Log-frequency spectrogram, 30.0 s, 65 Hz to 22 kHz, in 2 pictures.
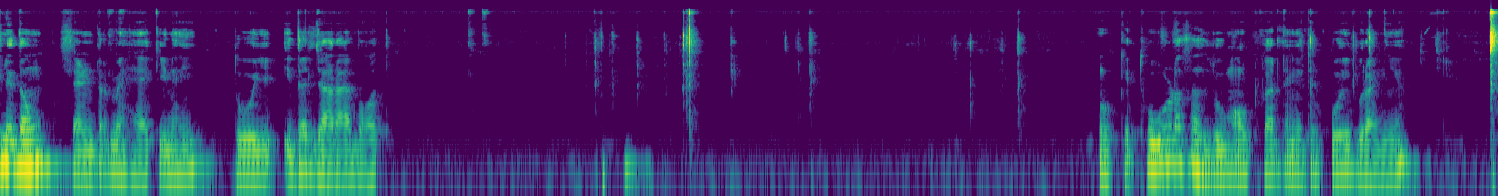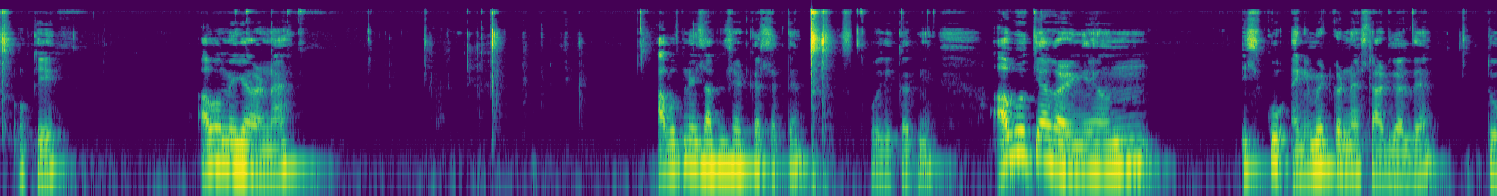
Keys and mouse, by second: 1.7-3.4 drag, 5.4-7.0 drag, 17.9-20.2 drag, 24.9-28.8 middle drag.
